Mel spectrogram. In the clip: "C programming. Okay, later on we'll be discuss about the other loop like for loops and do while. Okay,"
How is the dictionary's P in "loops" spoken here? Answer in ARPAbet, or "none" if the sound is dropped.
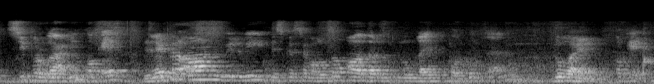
none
